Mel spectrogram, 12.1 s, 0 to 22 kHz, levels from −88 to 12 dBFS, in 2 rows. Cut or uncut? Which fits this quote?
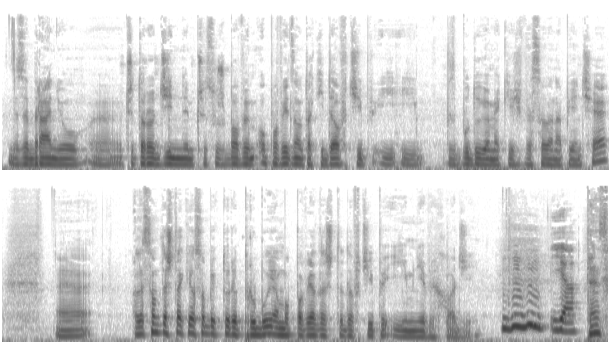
uncut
